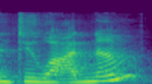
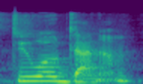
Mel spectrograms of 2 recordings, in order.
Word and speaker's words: duodenum: It's called the duodenum or sometimes duodenum. You can pronounce it either way.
